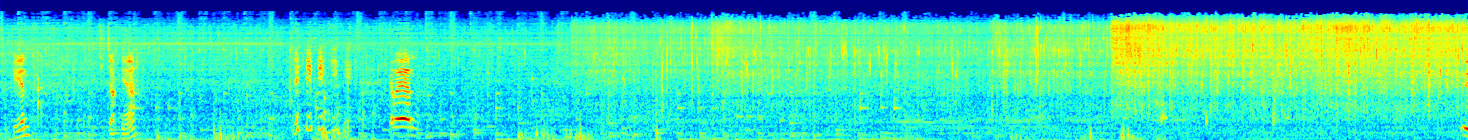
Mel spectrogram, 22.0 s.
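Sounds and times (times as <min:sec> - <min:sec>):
dough sizzling in hot oil: 0:07.8 - 0:22.0.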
